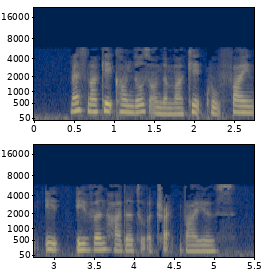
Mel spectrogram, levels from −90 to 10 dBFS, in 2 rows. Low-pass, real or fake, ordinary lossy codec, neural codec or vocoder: 7.2 kHz; fake; MP3, 24 kbps; codec, 16 kHz, 0.8 kbps, ZipCodec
